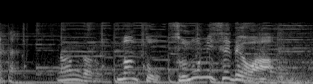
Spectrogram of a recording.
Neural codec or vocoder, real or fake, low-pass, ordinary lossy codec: none; real; 7.2 kHz; Opus, 32 kbps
